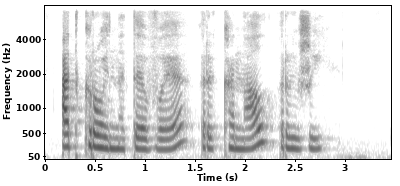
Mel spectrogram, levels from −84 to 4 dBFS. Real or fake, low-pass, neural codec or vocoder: real; 7.2 kHz; none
